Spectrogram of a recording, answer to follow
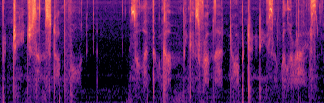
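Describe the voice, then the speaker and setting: Playing a friendly forest witch for ASMR, a woman lays out tarot cards while speaking in a soft, breathy whisper. She takes her time, musing aloud and offering reassurance.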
